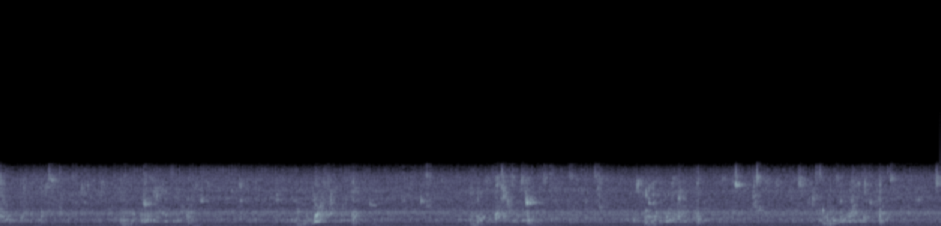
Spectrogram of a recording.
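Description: Aquarium water dripping and gurgling in irregular small splashes every second or so, over a steady low hum.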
